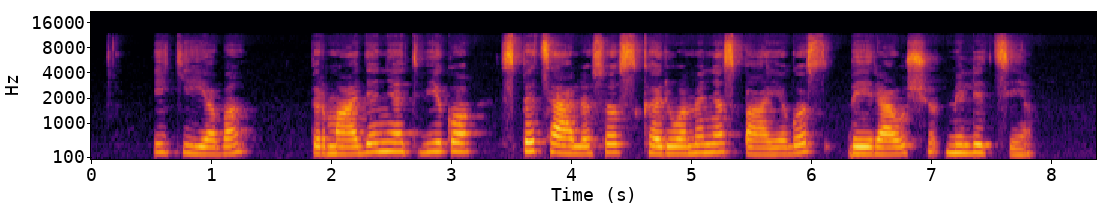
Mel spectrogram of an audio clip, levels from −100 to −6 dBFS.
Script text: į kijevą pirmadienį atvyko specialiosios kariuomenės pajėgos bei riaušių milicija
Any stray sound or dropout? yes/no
no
